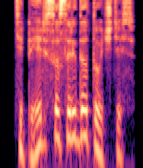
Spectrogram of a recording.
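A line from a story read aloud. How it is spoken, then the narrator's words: Stern. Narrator (Russian): строго сказала Таня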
